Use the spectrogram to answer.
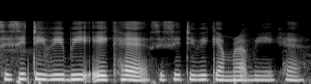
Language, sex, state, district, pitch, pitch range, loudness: Hindi, female, Assam, Kamrup Metropolitan, 215 Hz, 200-225 Hz, -15 LUFS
